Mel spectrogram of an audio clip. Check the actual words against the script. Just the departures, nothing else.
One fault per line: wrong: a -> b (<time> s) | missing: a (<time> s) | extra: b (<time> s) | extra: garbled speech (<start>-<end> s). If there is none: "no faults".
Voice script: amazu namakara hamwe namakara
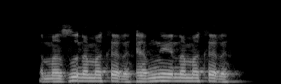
no faults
